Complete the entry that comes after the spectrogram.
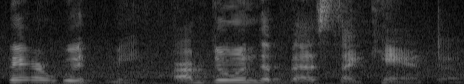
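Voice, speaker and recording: A man calling a simulated football game on a live stream, hoarse from the flu, chatting with viewers and breaking into excited shouts on big plays. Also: on the high side, moderate pace, a little hiss or hum, rough recording. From Florida. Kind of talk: live-stream play-by-play commentary.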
